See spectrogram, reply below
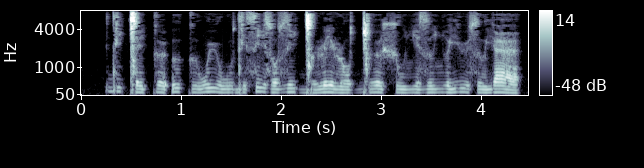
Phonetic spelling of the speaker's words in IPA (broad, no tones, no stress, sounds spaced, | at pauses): d i ǀ e i̯ k ø ʔ ɯ k ɯ w y w u d i s i z o z i ɡ͡ǀ ɯ ɭ i ɭ o ɡ͡ǀ ø ʃ u ʎ e z ɯ ʎ ø j y s ɯ j æ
